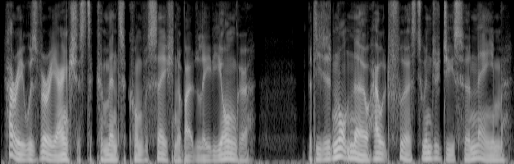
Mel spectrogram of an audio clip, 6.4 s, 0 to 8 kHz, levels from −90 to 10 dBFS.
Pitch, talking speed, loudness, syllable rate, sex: 95 Hz, 215 wpm, -20 LUFS, 6.7 syllables/s, male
